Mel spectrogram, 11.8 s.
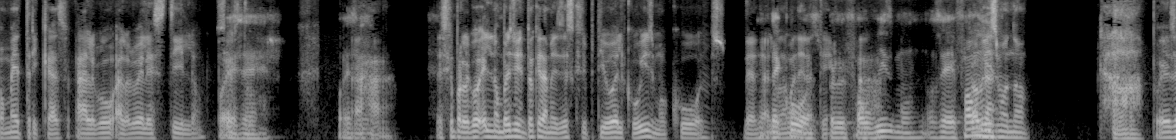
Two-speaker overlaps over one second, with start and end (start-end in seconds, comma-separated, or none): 7.5-8.9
